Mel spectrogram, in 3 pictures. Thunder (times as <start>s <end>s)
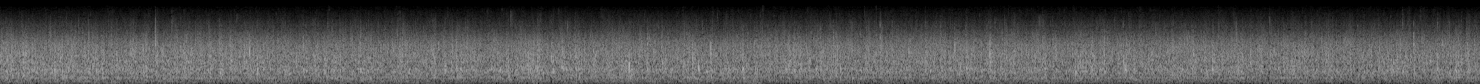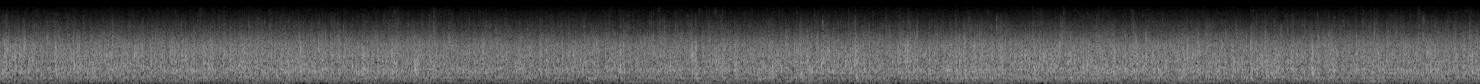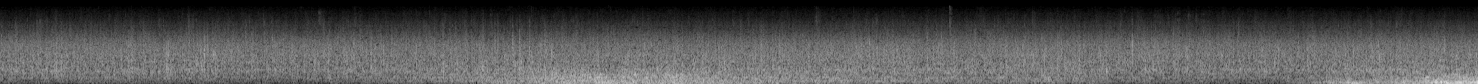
33.6s 40.5s, 42.6s 44.3s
